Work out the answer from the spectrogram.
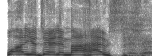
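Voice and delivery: high, drawn-out Scottish bellow; aggressive Scottish Shrek. Acted. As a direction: roar it slowly in an aggressive Scottish accent. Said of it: "my aggressive Scottish accent".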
